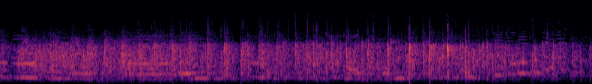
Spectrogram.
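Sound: audience applause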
